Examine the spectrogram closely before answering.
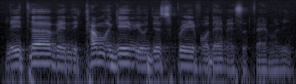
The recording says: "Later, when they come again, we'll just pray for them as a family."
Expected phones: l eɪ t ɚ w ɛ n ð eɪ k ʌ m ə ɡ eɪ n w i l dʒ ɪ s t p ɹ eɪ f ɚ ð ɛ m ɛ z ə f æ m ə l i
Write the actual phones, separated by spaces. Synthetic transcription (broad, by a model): l eɪ t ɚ w ɛ n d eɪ k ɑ m ə ɡ eɪ n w i w dʒ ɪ s p ɹ eɪ f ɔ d ɛ m ɛ s ə f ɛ m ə l i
